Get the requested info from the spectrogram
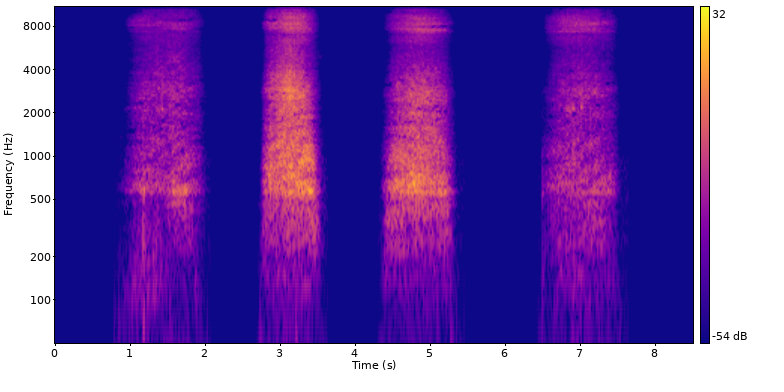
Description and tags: sliding glass on wood
Glass slidind on a wooden table.
move, sliding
